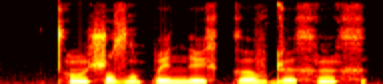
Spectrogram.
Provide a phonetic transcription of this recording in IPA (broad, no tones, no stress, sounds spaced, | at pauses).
t̪ʰ õ ʃ ɵ zˤ ə̃ p e n eː x k ʌː v ɖ əː x ə̃ x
